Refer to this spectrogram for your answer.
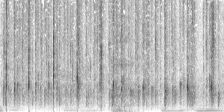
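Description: An audience claps steadily for the woman who organises the event and its invitations, a dense patter of many hands with sharper individual claps poking through, while a few voices murmur and call out faintly underneath.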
